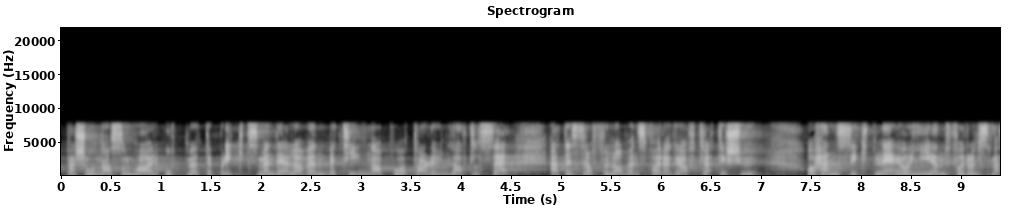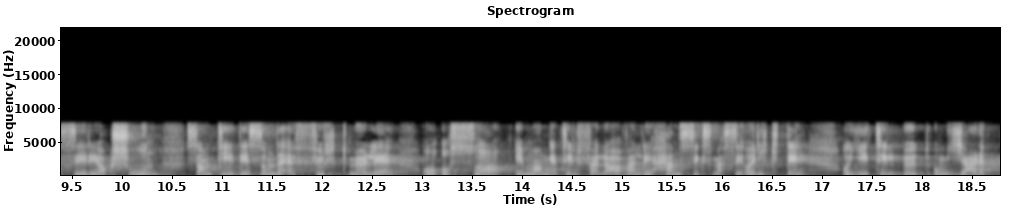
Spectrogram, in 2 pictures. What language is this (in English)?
Norwegian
